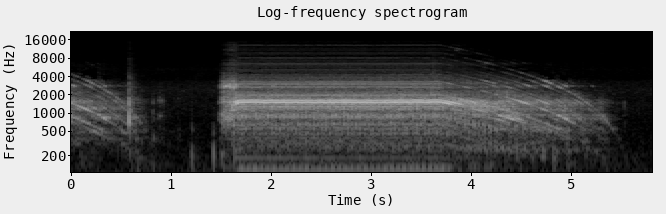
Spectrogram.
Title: Motor bearing failure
